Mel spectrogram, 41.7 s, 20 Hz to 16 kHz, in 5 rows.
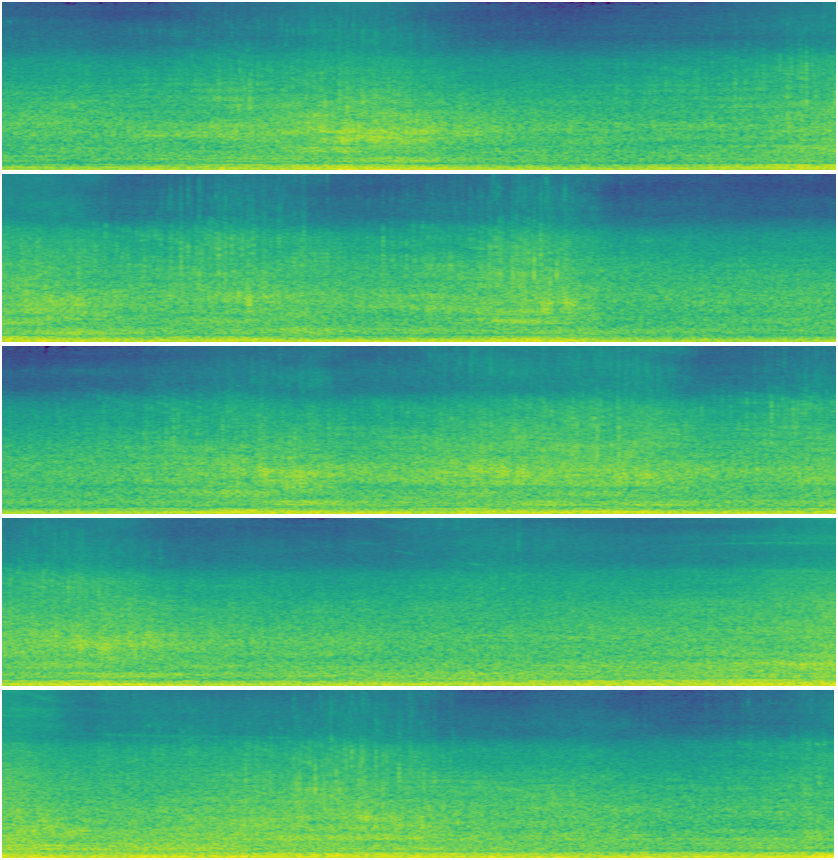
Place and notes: {"title": "dresden, königsbrücker straße, traffic on cobble stone street", "date": "2009-06-16 12:59:00", "description": "traffic passing by on a half asphalt and cobble stone street\nsoundmap d: social ambiences/ in & outdoor topographic field recordings", "latitude": "51.07", "longitude": "13.75", "altitude": "116", "timezone": "Europe/Berlin"}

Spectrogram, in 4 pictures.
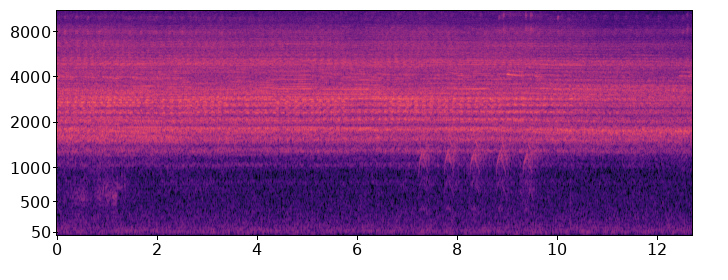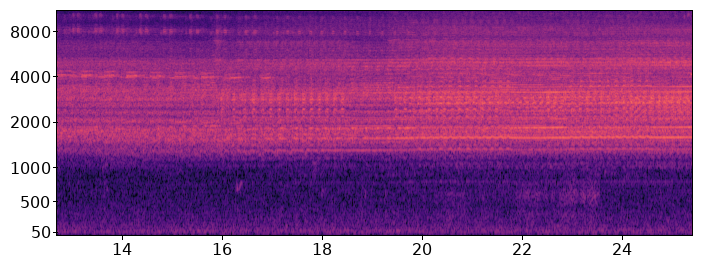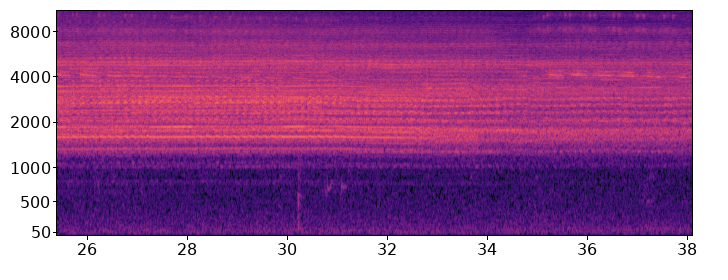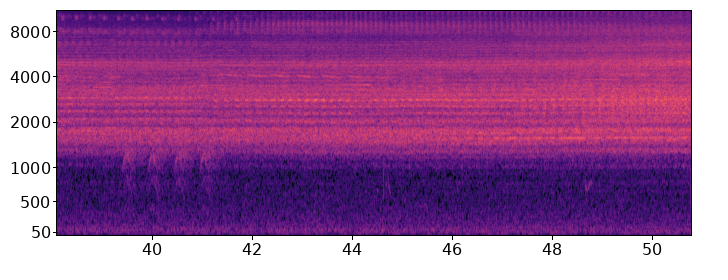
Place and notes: {"title": "三角崙, 埔里鎮, Taiwan - In the woods", "date": "2016-07-12 17:59:00", "description": "In the woods, Cicadas sound\nZoom H2n MS+XY", "latitude": "23.93", "longitude": "120.90", "altitude": "753", "timezone": "Asia/Taipei"}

